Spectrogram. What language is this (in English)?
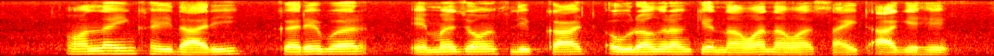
Chhattisgarhi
